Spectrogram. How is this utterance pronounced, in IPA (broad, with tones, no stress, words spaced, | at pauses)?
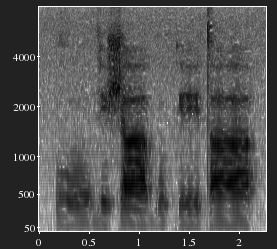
ɣoː˨ ɡe˧ʃaː˦˨ bo˨ keː˨taː˦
